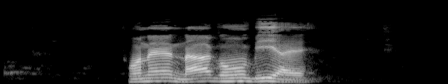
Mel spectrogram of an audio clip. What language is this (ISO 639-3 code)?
mve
